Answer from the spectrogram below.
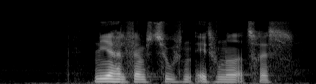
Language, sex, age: Danish, male, 25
